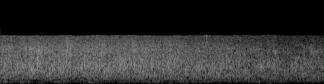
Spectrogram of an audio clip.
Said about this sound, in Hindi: भाई ताली बजाइए इनके लिए।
